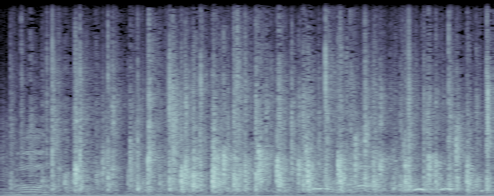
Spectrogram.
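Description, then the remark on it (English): A crowd claps steadily in dense, continuous applause for a musician, lasting several seconds, with some faint voices mixed beneath the rapid overlapping hand claps. “A round of applause for”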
